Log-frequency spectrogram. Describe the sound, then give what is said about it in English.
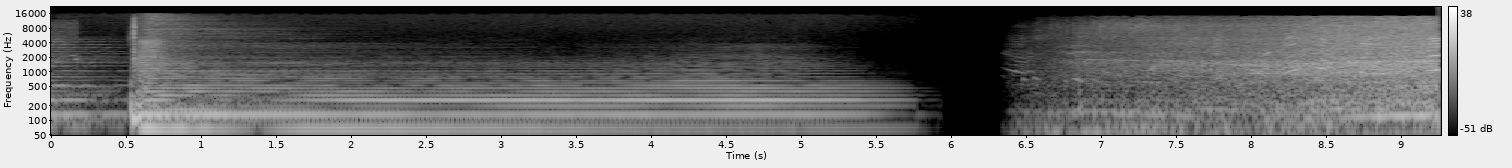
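A bus engine drones loudly and steadily, then winds down and cuts out as it stops. After a brief silence, a broad, loud hiss follows, like air brakes or doors releasing. “Come on, let's get off of the bus.”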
